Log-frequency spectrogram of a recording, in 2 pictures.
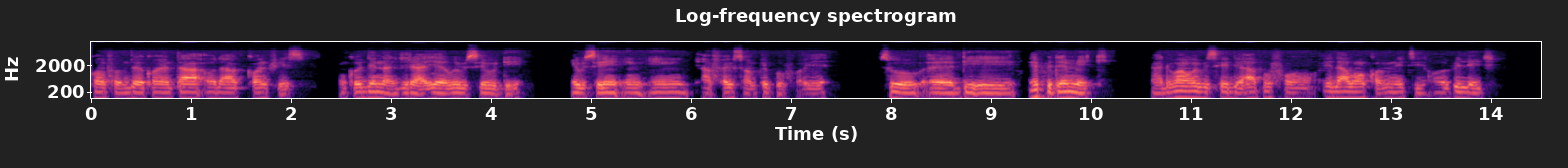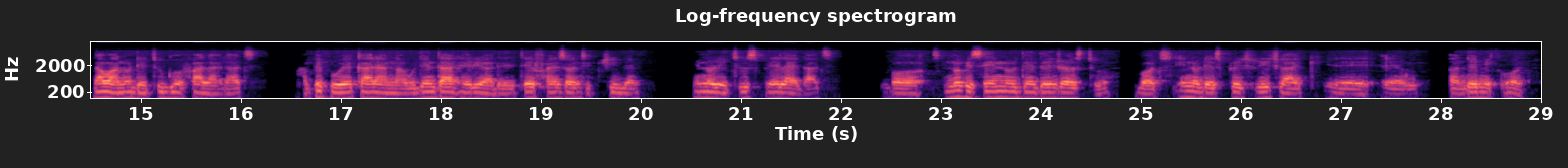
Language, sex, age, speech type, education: Nigerian Pidgin, male, 15-29, spontaneous, tertiary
